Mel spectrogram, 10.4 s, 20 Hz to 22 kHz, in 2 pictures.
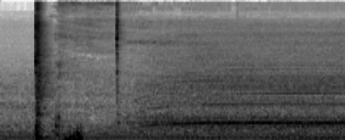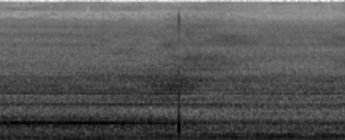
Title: Test run after repair - Servodrive WEG SCA05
